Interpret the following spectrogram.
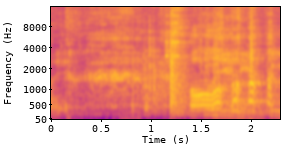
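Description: Metal spoon and fork clinking and scraping against a ceramic bowl of food, with a sharp clink a little after a second in. A person's voice cuts in loudly near the end.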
